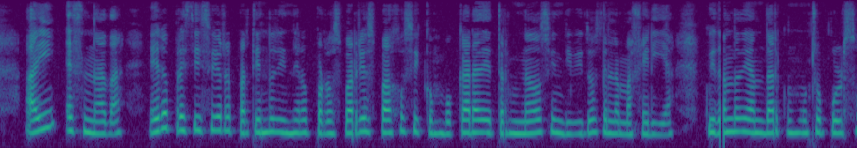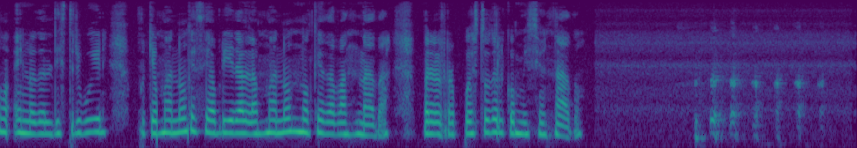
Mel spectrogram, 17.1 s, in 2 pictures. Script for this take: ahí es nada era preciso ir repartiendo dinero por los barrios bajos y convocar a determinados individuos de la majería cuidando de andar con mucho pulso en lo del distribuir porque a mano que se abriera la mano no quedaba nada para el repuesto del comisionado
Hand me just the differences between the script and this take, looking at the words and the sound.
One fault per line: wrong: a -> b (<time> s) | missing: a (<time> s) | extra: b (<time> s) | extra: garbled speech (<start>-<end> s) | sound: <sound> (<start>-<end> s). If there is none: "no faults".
sound: dropout (7.2-7.3 s)
sound: laugh (15.3-16.9 s)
